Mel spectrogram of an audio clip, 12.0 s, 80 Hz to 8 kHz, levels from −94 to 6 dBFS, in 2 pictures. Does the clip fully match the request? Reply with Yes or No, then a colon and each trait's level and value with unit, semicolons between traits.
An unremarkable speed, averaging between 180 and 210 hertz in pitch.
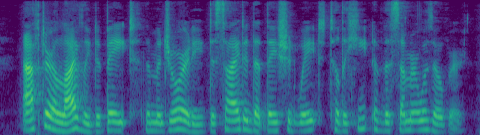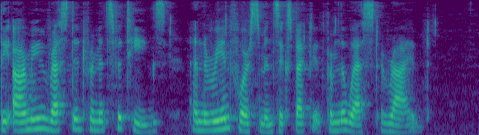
Yes: average, 160 wpm; medium, 185 Hz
